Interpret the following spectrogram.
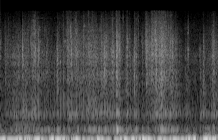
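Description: A hand stirring through a steel pail full of small rocks, the stones clattering and clicking rapidly against each other and the metal sides.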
